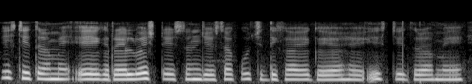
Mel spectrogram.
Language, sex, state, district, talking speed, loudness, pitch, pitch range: Hindi, female, Gujarat, Valsad, 190 wpm, -15 LUFS, 235 Hz, 225-245 Hz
